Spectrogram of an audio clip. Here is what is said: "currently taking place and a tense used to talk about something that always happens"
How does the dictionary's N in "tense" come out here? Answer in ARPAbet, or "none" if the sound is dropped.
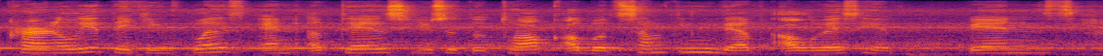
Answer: none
